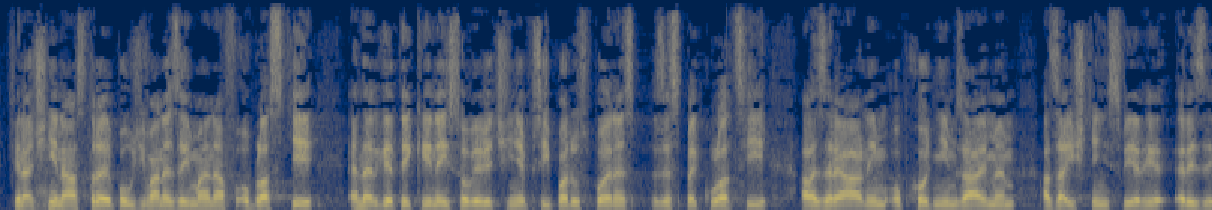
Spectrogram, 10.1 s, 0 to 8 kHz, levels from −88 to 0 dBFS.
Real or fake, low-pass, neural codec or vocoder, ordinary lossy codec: real; none; none; none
